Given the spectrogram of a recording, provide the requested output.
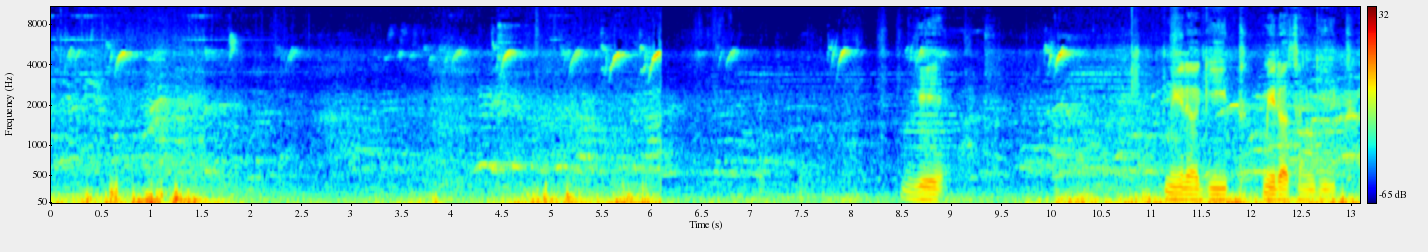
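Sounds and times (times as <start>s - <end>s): small birds chirping: 0.0s - 12.5s.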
